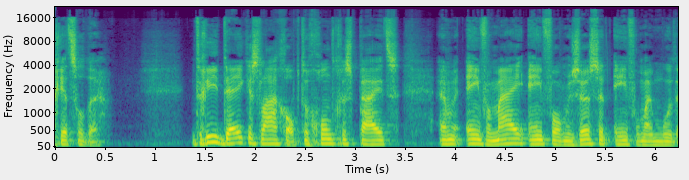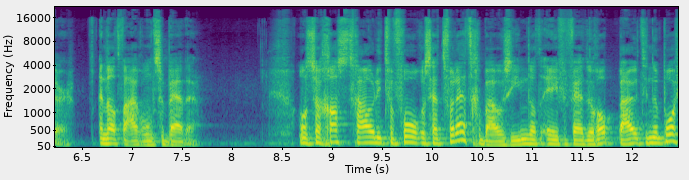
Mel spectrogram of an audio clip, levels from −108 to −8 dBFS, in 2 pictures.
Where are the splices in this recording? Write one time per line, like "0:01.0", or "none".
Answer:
0:06.5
